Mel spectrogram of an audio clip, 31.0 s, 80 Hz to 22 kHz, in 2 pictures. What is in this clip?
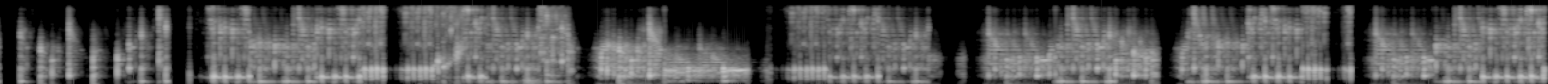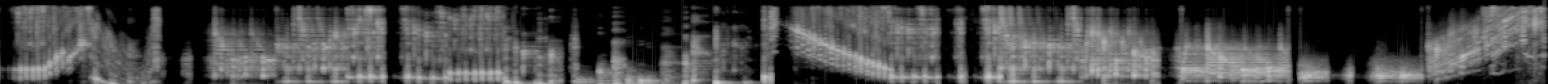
Perc 01 Resamp 124bpm
I created these glitchy percussive noises for a tune I was working on. It was created using Ableton Live.
glitch, manipulation, re-pitch, fx, percussion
